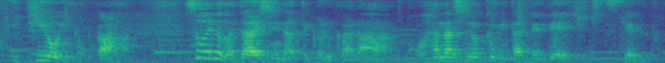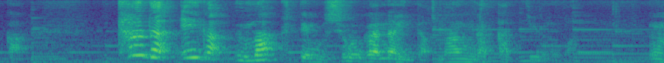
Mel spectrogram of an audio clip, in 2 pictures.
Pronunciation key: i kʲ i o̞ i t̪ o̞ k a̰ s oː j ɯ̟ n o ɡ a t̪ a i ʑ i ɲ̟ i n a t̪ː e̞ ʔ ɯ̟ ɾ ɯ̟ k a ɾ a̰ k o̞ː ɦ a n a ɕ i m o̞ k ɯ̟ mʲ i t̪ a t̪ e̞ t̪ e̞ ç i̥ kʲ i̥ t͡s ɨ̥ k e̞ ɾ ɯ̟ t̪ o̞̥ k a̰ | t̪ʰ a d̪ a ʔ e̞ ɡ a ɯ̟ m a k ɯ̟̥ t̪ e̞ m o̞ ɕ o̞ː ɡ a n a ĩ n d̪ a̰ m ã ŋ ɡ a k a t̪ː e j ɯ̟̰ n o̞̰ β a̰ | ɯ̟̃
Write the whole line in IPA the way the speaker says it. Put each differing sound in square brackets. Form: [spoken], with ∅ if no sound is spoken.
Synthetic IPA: i kʲ i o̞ i t̪ o̞ k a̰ s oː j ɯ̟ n o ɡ a [d̪] a i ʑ i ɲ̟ i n a t̪ː e̞ [k] ɯ̟ ɾ ɯ̟ k a ɾ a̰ k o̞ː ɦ a n a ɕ i [n] o̞ k ɯ̟ mʲ i t̪ a t̪ e̞ [d̪] e̞ ç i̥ kʲ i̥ t͡s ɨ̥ k e̞ ɾ ɯ̟ t̪ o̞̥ k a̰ | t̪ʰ a d̪ a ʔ e̞ ɡ a ɯ̟ m a k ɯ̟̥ t̪ e̞ m o̞ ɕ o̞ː ɡ a n a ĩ n d̪ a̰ m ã ŋ ɡ a k a t̪ː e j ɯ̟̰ n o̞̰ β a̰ | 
